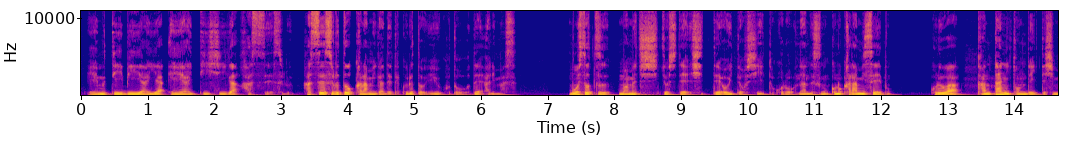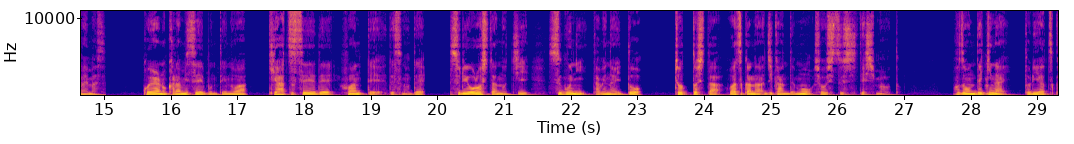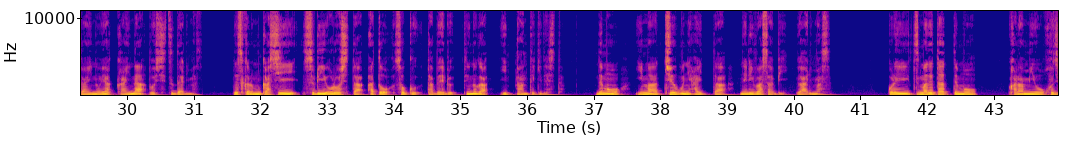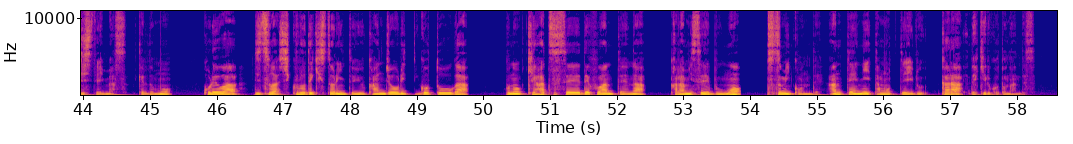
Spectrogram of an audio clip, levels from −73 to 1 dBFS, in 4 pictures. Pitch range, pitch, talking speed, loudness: 95-130 Hz, 105 Hz, 310 characters per minute, -15 LUFS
